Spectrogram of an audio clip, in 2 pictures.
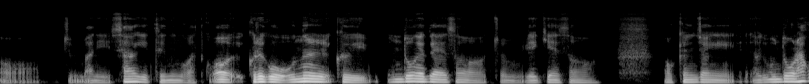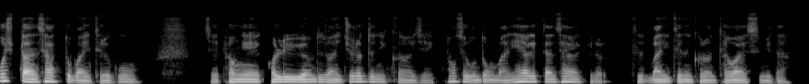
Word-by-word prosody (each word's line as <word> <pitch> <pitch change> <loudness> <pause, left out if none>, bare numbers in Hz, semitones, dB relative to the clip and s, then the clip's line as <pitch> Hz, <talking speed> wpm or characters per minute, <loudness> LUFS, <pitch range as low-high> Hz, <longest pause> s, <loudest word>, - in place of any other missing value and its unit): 어 - - -13 0.3
좀 - - -12
많이 90 -1 -8
생각이 125 -3 +1
드는 95 0 -4
것 90 - -8
같고. 80 +6 -7
어 110 -1 +4
그리고 120 -4 +6
오늘 125 +1 +6
그 110 -1 +1
이 95 -1 -1 0.2
운동에 125 +4 +4
대해서 105 -5 -1
좀 90 -3 -10
얘기해서 95 -1 -5 0.6
어 105 - -7
굉장히 105 -2 -2 0.2
이 - - -15
아 - - -5
운동을 120 +5 +3
하고 150 +3 +3
싶다는 135 -7 +4
생각도 130 -3 0
많이 90 -2 -1
들고 95 +3 -6 0.6
이제 - - -8
병에 110 +3 +1
걸릴 115 +1 +4
위험도 110 0 +2
많이 105 -1 -1
줄어드니까 110 -5 -4
이제 90 0 -12
평소에 125 -3 -3
운동 100 +1 -3
많이 90 +4 -4
해야겠다는 125 -3 0
생각이 115 -3 -2
그런 105 0 -11 0.3
드 - - -9
많이 100 0 -1
드는 100 0 -2
그런 100 -2 -4
대화였습니다. 95 -3 -4
105 Hz, 370 characters per minute, -22 LUFS, 95-115 Hz, 0.6 s, 그리고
